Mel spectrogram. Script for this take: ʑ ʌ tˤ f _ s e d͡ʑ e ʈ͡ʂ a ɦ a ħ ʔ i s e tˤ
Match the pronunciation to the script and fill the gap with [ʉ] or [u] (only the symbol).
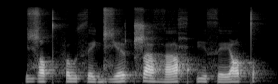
u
